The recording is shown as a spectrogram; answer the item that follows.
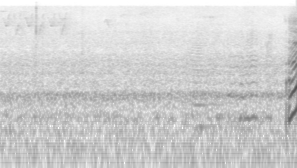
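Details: Wild honey bee swarm being caught by bare hand from a tree hole in the Timang jungle, Manang district, Annapurna region, Nepal; a steady, low droning hum of many bees throughout, with a sudden loud rasping sound at the very end.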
